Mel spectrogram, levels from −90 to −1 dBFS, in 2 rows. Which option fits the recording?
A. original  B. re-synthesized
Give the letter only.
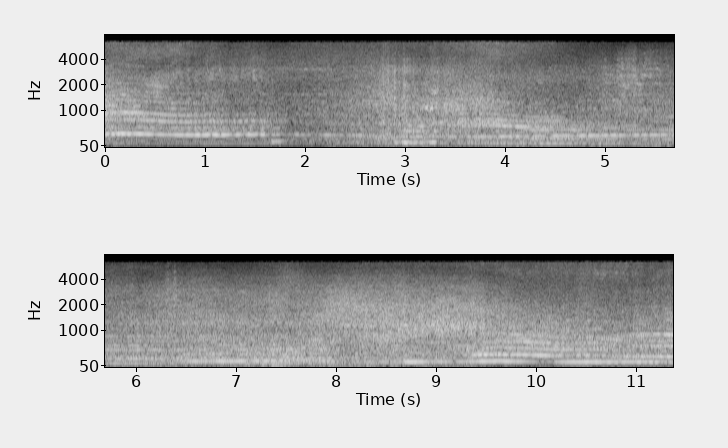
A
